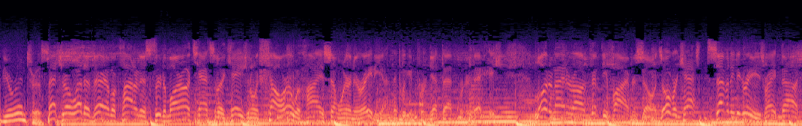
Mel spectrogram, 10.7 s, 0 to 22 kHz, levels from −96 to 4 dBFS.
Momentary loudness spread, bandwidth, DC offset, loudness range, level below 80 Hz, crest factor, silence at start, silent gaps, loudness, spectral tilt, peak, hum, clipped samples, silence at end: 6 LU; 5.8 kHz; 0.2%; 3 LU; -16 dBFS; 12 dB; 0 s; none; -14 LUFS; -10 dB/octave; 0 dBFS; none; under 0.1%; 0 s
